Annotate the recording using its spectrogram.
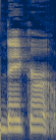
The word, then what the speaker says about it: Dacre: If you ever see his name, it looks like it's hard to pronounce, but it's just Dacre, rhymes with acre.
